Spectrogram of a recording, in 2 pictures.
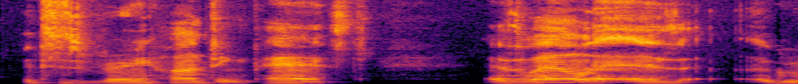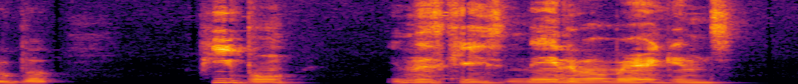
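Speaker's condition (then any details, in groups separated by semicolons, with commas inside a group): Cerebral palsy; able to speak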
